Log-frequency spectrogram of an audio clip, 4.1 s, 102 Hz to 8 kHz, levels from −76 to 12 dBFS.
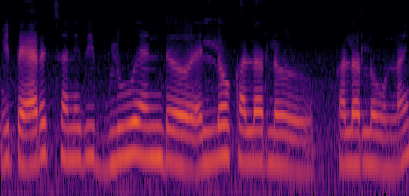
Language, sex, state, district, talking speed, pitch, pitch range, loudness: Telugu, female, Andhra Pradesh, Visakhapatnam, 145 wpm, 220 Hz, 205-240 Hz, -29 LUFS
